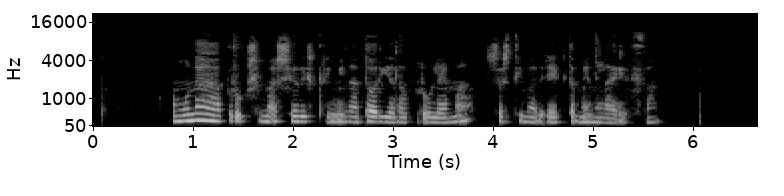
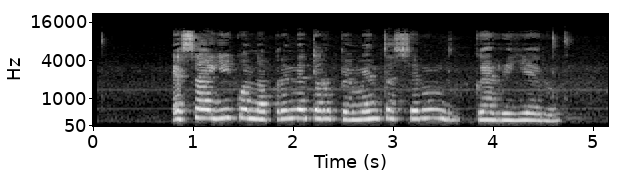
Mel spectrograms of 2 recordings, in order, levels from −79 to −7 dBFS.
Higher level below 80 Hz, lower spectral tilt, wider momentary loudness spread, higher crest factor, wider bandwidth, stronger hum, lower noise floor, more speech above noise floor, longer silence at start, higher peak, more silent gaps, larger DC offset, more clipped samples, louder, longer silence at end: second, -78 dBFS vs -72 dBFS; first, -4.5 dB/octave vs -2.5 dB/octave; second, 8 LU vs 11 LU; about the same, 18 dB vs 16 dB; about the same, 11.5 kHz vs 12.5 kHz; neither; first, -74 dBFS vs -54 dBFS; first, 41 dB vs 35 dB; about the same, 0.8 s vs 0.8 s; second, -18 dBFS vs -4 dBFS; neither; neither; neither; second, -34 LUFS vs -19 LUFS; first, 1 s vs 0.4 s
